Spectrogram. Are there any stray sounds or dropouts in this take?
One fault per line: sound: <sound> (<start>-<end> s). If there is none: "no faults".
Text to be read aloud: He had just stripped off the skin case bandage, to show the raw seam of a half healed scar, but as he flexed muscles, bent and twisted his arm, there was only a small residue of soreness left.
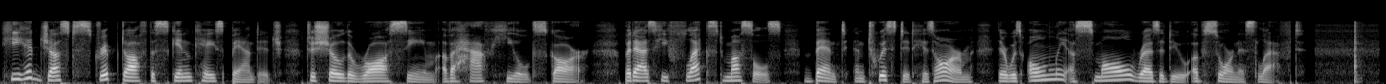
sound: tap (13.5-13.7 s)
